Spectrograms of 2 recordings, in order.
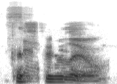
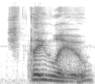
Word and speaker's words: Cthulhu: I know the folklore, but I've never known how to pronounce it. Cthulhu. Cthulhu. Cthulhu.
